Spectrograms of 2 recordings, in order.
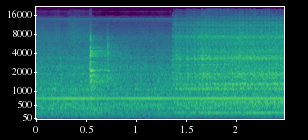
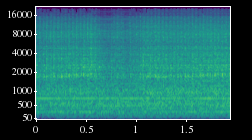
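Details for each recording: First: Lathe finishing a dried, faceplate-mounted bowl rim with a less-than-90° scraper at 45 degrees, light cut: rasping bursts with hum rising under pressure; the scraper chatters (harmonic). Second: you can hear how quiet it is if you're making a lot of noise with this tool you're doing something wrong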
